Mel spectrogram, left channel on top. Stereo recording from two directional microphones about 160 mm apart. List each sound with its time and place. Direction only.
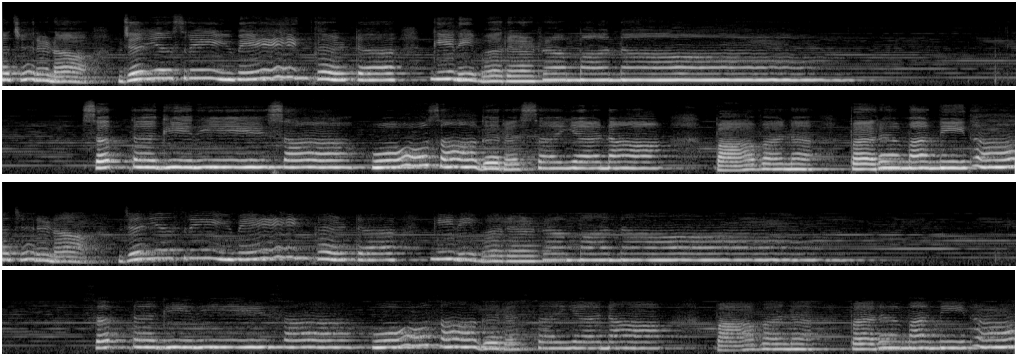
0.2 s a woman's voice: 35° left (ahead or behind)
1.2 s music: 35° left (ahead or behind)
11.0 s child singing: 35° left (ahead or behind)
13.8 s music: 35° left (ahead or behind)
